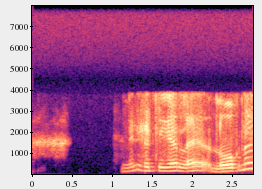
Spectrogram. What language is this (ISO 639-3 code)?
pan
